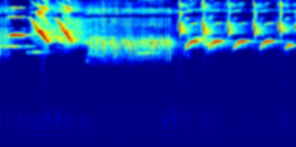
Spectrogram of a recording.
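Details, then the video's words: Canary delivering a long rolling song: a few steep descending whistles, then an extended buzzy trill for over a second, followed by crisp repeated notes that rise sharply. "Kenari Gacor Ngerol Panjang Cengkok Mewah"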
